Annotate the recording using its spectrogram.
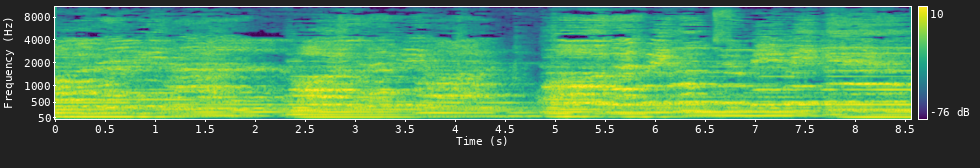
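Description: Church hymn music: sustained chords in phrases a few seconds long, with voices singing.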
